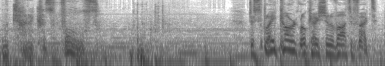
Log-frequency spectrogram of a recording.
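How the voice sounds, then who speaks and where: An actor playing a gruff space marine lieutenant in a video game, grave, dutiful and commanding in his military delivery. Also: on the high side, lively intonation, a little slow, over loud music. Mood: bitter.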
